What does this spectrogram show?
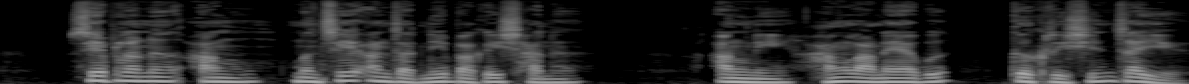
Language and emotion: Bodo, fearful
